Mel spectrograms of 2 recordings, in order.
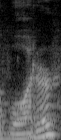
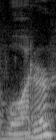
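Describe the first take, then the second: First: It is said in an American accent. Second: The same.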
